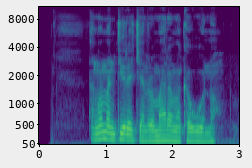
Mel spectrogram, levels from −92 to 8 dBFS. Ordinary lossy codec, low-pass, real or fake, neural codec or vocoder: none; none; real; none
